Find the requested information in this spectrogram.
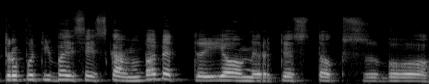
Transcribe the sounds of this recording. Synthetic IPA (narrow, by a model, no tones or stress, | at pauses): t̪ɾʊpʊt̪ʲiːbɐɪsɐɪskɐmbɐbʲɛt̪joːmʲɪɾʲt̪ʲɪst̪oːksbʊʋoː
